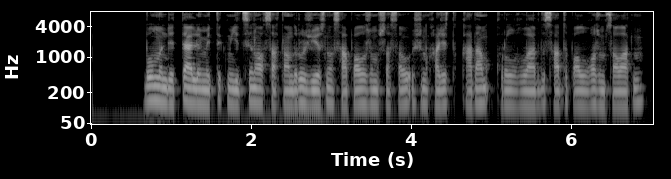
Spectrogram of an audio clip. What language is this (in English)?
Kazakh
